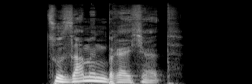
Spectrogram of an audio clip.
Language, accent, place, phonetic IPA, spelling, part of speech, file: German, Germany, Berlin, [t͡suˈzamənˌbʁɛçət], zusammenbrechet, verb, De-zusammenbrechet.ogg
- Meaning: second-person plural dependent subjunctive I of zusammenbrechen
